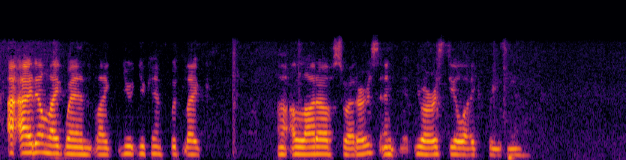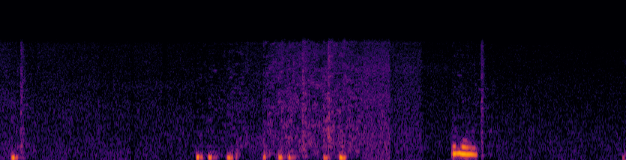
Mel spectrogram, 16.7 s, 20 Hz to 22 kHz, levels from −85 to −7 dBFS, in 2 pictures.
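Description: Between 1.46 and 2.49 s, speech is cut by the noise suppressor. About 0.4 s of sound is pulled down, by up to about 17 dB, and sounds swallowed.

Comfort noise replaces the background at 3.47 to 3.69 s, 8.85 to 10.93 s, 11.63 to 11.85 s, 13.15 to 14.37 s, and 14.99 s to the end. The real room background gives way to flat, featureless hiss. Its level shifts by up to about 3 dB. The likely cause is Opus discontinuous transmission filling the pauses.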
